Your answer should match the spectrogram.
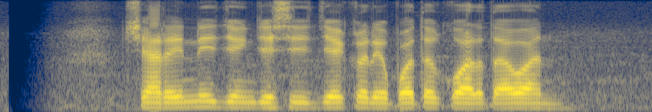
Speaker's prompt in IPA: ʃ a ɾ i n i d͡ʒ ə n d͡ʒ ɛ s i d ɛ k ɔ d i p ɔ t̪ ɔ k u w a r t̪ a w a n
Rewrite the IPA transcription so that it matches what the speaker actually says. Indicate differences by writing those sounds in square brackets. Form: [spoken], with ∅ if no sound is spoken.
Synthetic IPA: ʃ a ɾ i n i d͡ʒ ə [ŋ] d͡ʒ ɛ s i [d͡ʒ] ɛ k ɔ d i p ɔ t̪ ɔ k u w a r t̪ a w a n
